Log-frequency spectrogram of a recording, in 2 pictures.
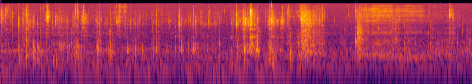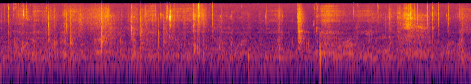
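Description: Close-miked chewing of a waffle cone with a creamy cheesecake and cookie-dough filling: crisp crunches and wet mouth clicks, with a fresh bite into the cone near the end.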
